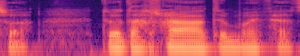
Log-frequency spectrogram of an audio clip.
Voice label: "rhad", Welsh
